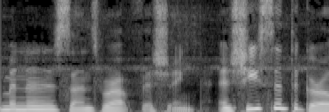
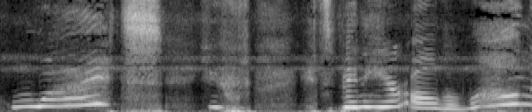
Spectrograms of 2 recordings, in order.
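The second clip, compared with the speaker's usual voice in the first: much higher, louder stunned cry; shocked disbelief; 4 dB louder, slower than usual. Acted. The selkie wife learns the skin was hidden all along, stunned high cry. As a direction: gasp it out, way up high. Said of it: "And she's like".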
